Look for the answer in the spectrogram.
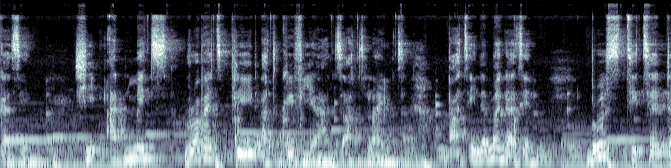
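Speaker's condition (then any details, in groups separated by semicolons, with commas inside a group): No condition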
